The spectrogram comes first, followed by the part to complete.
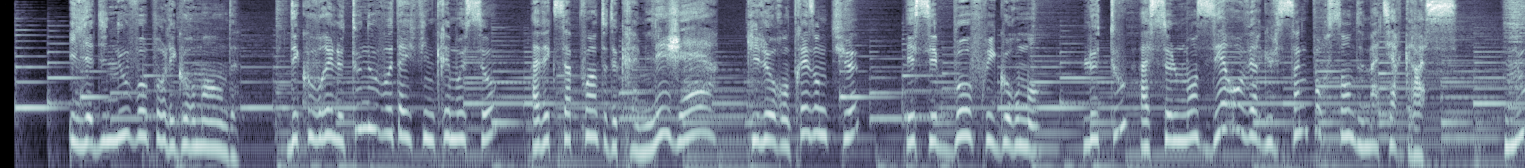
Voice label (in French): Voix Off PUB; Taillefine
